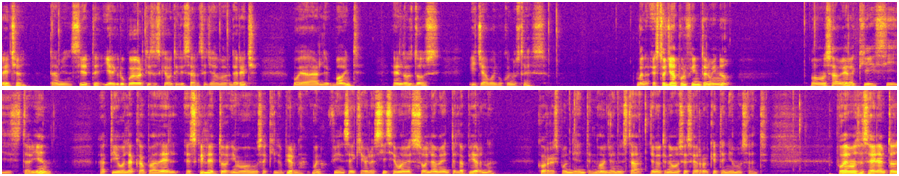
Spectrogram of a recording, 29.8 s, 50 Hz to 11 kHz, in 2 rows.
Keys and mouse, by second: 1.0-11.8 drag, 13.6-15.4 drag, 24.6-29.8 right drag.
